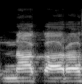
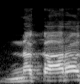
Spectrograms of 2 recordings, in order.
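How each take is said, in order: First: नाकारा with long naa, naa-kaa-raa; correct pronunciation. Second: नकारा with short na, na-kaa-raa; wrong pronunciation. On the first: Teacher correcting it, नाकारा said with long naa. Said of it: "सही है". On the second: Teacher showing the mistake, नकारा said with short na. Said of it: "गलत है". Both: Shown as a demonstration.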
